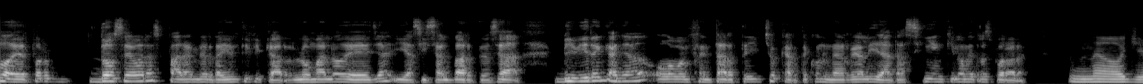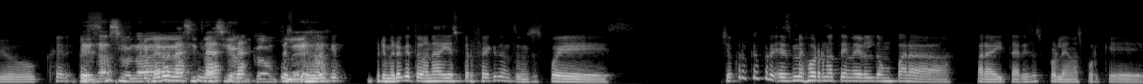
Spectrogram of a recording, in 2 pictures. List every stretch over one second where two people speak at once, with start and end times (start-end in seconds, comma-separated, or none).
12.2-14.8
